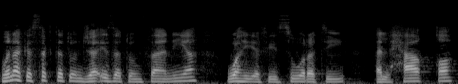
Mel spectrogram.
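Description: A man teaching the rules of Quran recitation in a measured, explanatory way, addressing his listeners as brothers. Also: medium pitch, a little mellow. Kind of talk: tajweed lesson.

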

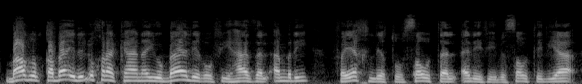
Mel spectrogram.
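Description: A man's voice: a little high, fast, mellow. A man teaching the rules of Quran recitation, explaining patiently and drawing out sounds to demonstrate them. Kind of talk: religious lesson on recitation rules.

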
